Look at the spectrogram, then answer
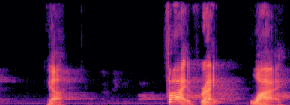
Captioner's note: speaker speaks faintly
